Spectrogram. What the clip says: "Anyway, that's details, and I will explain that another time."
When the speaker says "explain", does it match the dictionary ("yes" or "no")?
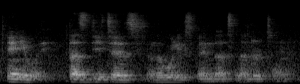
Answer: no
